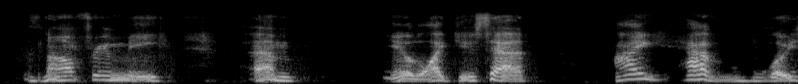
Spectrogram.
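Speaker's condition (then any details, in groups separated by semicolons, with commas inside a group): Severe anoxic brain injury; severe, wheelchair; early unable to speak, tracheostomy, sometimes types to communicate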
